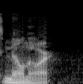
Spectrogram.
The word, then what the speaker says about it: Milnor: It's Milnor. – It's Milner. You even pronounced it wrong, so what's up? – Is it Mjolnir, like the hammer that Thor wields? – It's M-O-N-O-R. – I think it was a hammer man. – Milnor. – Are you sure there's not, like, a silent J in there somewhere? – Positive.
